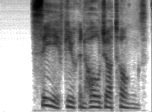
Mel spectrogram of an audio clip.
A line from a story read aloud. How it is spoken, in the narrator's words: said he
